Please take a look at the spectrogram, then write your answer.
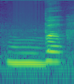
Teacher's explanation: जब आप ब प्रोड्यूस करते हैं तो अगर आप यहाँ पर अपने हाथ लगाएंगे लैरिंग्स के अंदर तो खुद आप करके देखिए, ब, there is a vibration produced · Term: वॉइस्ड साउंड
